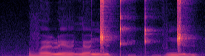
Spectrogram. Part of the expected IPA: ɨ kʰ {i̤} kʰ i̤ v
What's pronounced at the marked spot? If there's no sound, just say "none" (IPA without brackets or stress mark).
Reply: e̤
